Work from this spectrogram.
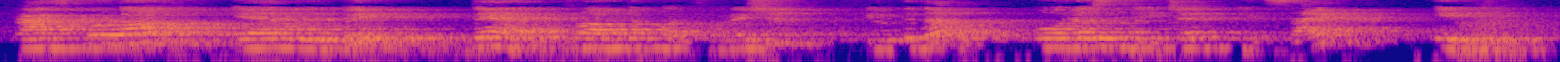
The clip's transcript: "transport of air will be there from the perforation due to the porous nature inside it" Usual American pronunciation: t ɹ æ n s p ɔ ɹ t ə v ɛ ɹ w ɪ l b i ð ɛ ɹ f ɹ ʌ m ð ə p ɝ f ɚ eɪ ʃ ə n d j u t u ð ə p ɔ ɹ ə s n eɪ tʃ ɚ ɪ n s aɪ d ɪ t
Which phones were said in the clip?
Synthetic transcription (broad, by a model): t ɹ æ n s p ɔ ɹ t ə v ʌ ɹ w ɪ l b i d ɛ ɹ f ɹ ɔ m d ə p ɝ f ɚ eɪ ʃ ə n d j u t u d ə f ɔ ɹ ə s n eɪ tʃ ɚ ɪ n s aɪ d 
